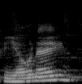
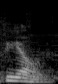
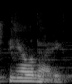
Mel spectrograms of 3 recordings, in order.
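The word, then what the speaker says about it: Phione: understand that it's pronounced fionae I always said fione I just left the E alone just let it be like you know a regular e at the end of a word this field um but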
